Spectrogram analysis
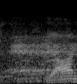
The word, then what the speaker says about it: Jan: Um, one of my favorite fighters is named Yan Blahovich and he's from the same area and it's spelled Jan.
